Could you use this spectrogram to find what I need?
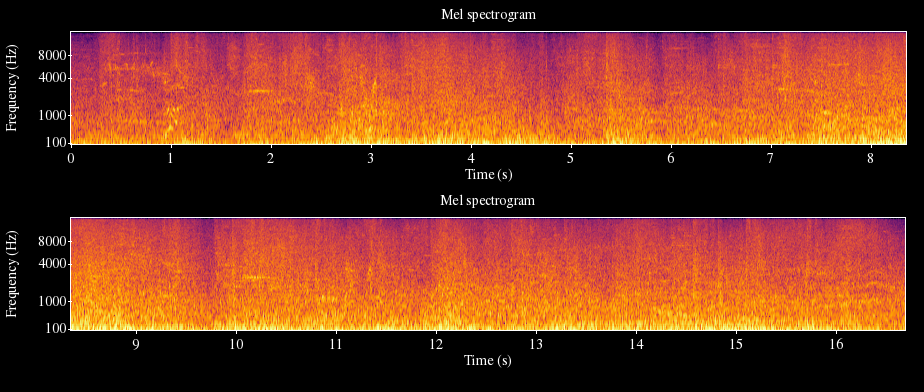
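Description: Video game combat effects whoosh, clash and burst in rapid succession.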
